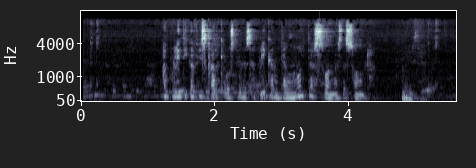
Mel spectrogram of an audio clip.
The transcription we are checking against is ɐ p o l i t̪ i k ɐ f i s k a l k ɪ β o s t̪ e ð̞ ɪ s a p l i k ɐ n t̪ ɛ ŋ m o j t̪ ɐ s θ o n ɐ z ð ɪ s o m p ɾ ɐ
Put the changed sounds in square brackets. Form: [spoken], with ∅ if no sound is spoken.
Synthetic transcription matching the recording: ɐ p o l i t̪ i k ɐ f i s k a l k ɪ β o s t̪ e ð̞ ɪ s a p l i k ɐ n t̪ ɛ ŋ m o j t̪ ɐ s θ o n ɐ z ð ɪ s o m [b] ɾ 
